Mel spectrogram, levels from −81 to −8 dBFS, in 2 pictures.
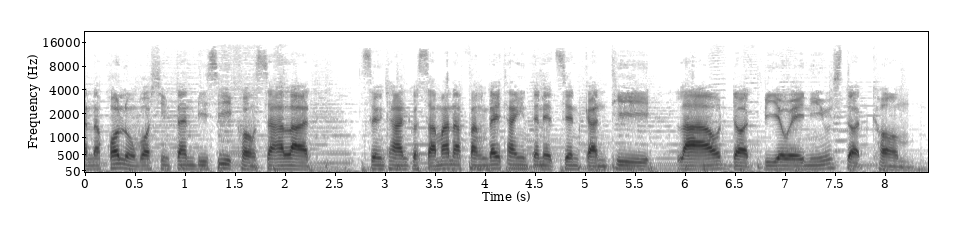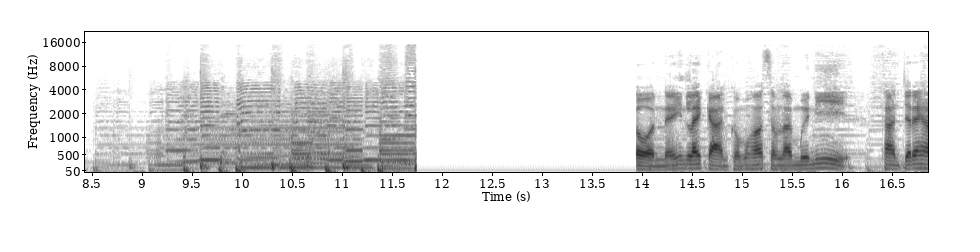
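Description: At 11.75 s the sound drops abruptly to faint mains hum for 2.2 s, an audio dropout to a faint residue, likely the signal lost while the input stayed live.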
